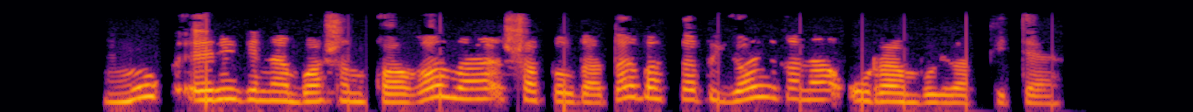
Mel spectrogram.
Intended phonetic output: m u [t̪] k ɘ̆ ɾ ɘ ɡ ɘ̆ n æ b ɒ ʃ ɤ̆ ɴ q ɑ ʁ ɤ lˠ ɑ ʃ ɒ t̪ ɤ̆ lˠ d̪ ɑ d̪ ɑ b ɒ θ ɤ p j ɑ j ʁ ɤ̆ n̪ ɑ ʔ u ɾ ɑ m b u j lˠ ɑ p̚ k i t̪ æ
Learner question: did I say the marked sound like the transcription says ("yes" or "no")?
no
